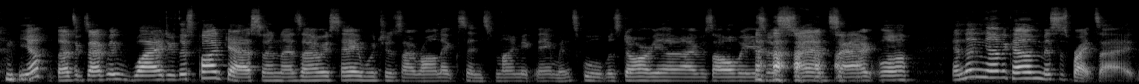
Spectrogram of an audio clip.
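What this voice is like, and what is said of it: Flat monotone voice. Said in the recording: “You've got like this monotone voice”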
